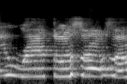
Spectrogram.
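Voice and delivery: mock high-pitched, mad, accusing hollering. Retelling what a driver yelled out the window: imitating a woman yelling. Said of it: "She yelled out the window like".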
